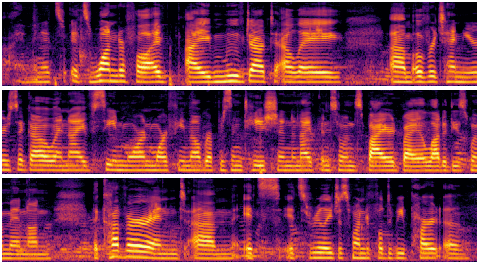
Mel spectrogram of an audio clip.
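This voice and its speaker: Reflective woman with a lowish voice. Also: little pitch movement, normal speed. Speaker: interviewee. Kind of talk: red carpet interview. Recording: crowd chatter behind the voice. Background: event crowd.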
